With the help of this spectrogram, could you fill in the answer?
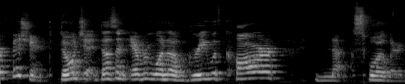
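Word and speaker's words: Karr: Carr, K-A-R-R.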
